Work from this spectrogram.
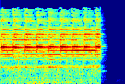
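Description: A bell sound effect played on a sports betting show, a bright sustained metallic ringing that pulses rhythmically for about two seconds and then cuts off abruptly into silence, with no talking.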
